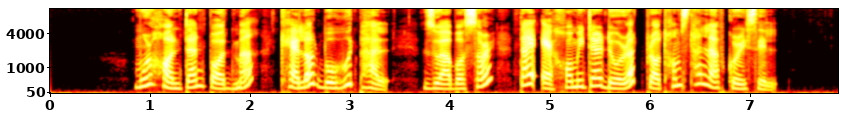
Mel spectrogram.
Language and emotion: Assamese, happy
